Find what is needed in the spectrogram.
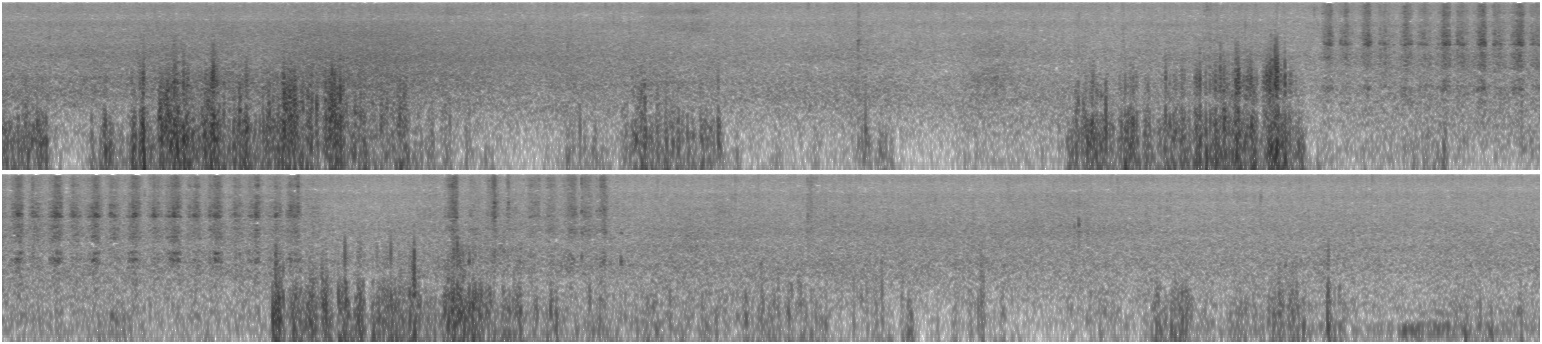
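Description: Dry branches being handled on the ground, then a wooden-frame bow saw cutting through a branch in quick, even back-and-forth strokes for several seconds through the middle.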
